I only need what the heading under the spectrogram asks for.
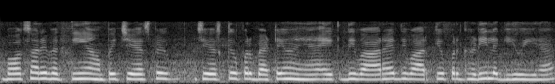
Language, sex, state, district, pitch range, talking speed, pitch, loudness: Hindi, female, Punjab, Kapurthala, 235-260 Hz, 250 wpm, 250 Hz, -12 LUFS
